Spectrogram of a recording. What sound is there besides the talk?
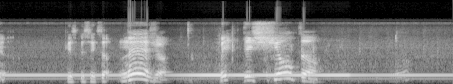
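landline telephone tone after the phone was switched on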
